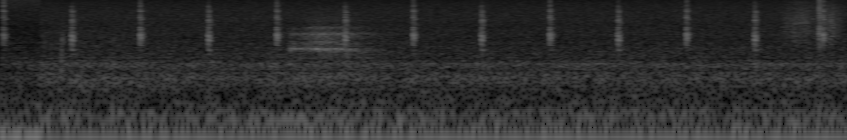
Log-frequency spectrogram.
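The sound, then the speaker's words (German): Quiet interior of a car, a faint low steady rumble with a rapid, regular light ticking running throughout, no talk. “Ich befinde mich gerade im Fahrzeug meiner Holden.”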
